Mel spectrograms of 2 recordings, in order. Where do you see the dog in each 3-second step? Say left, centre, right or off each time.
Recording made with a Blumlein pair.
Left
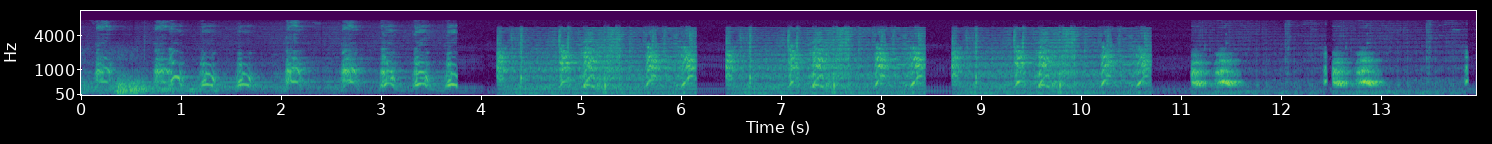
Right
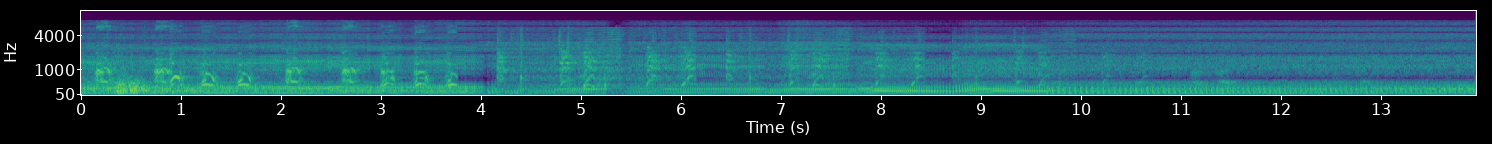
centre, centre, left, left, left.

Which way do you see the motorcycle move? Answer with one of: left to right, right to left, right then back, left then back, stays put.
stays put.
